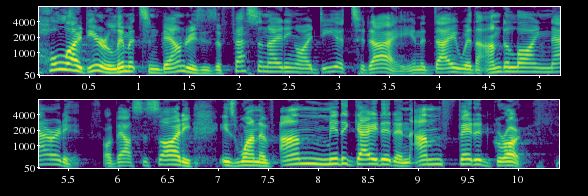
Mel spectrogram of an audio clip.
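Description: A man with an Australian accent speaks at a fairly quick pace in a high pitch. His intonation is lively, and his tone is bright and sharp. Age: 40s. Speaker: pastor. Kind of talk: sermon.

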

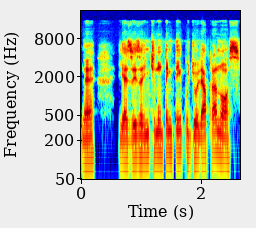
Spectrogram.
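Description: Over a quiet background, a man with an unremarkable speaking voice talks at a fairly quick pace, at medium pitch and with fairly even intonation. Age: 20s. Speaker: podcast host. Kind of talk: casual interview.

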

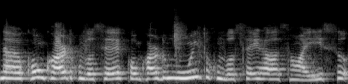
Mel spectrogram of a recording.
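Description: Here a woman talks at a fairly quick pace. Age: 20s. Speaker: sports journalist. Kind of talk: casual interview chat.

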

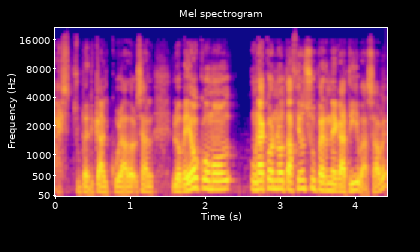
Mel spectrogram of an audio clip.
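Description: Recorded very cleanly against a silent background, a man speaks at a fairly quick pace in an animated tone with lively intonation. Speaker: content creator. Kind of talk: casual monologue. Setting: live stream.

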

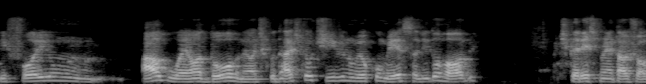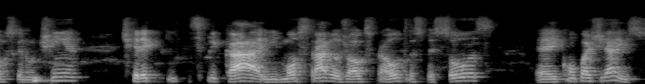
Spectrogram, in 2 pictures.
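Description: In a normal speaking voice, a man talks at a moderate pace and fairly high pitch, with ordinary pitch variation and big swings in loudness. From Goiânia, central-west Brazil. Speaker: app founder, software engineer. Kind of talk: interview.

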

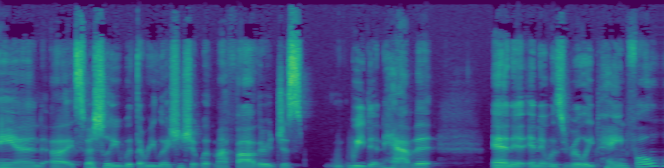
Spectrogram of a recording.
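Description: Vocal fry and monotone, flat intonation mark this moderately paced speech on a very clean recording with a silent background. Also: woman, very deep, low pitch for a woman. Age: 60s. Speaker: pastor. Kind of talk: testimony.

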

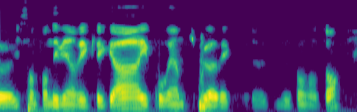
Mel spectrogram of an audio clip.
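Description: A man with an unremarkable speaking voice at medium pitch, fairly quick, with ordinary pitch variation. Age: 40s. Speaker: triathlete and paratriathlon guide. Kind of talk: interview.

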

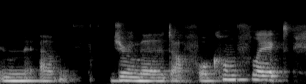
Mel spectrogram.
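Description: Her voice is dark and mellow, somewhat breathy, and fairly low in pitch. She is a woman speaking with an Australian accent. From Australia, Adelaide. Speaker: UN communications manager, former journalist. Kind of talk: interview.

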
